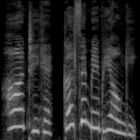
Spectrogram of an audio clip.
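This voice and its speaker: A woman's voice: a little slow, noisy background, full character voice. A woman voicing a spoiled, defiant young wife in a cartoon story, whiny and snappish. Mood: complaining. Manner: whiny and snappish, lively pitch.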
